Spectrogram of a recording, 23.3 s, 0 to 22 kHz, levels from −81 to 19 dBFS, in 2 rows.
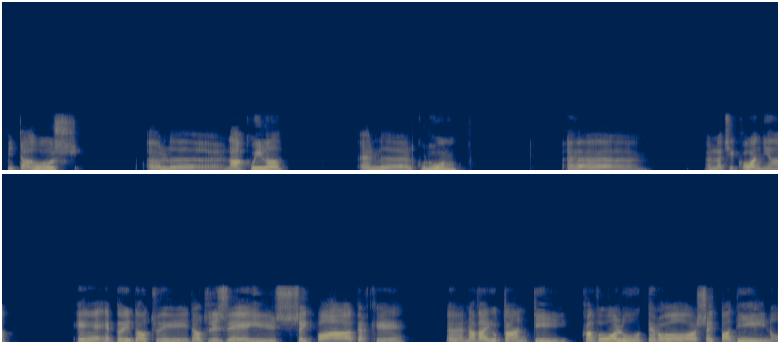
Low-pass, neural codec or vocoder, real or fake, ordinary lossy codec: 7.2 kHz; codec, 16 kHz, 2 kbps, X-Codec, WavLM features, trained on Multilingual LibriSpeech; fake; none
